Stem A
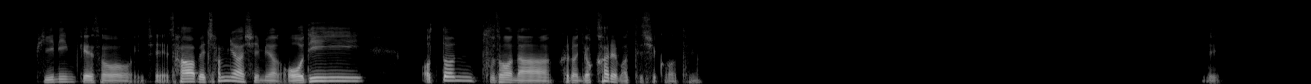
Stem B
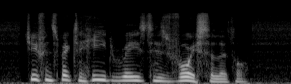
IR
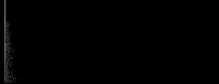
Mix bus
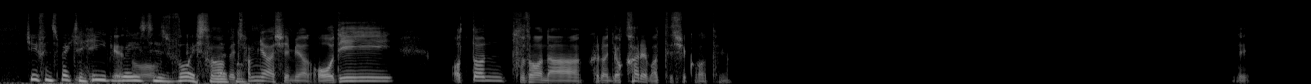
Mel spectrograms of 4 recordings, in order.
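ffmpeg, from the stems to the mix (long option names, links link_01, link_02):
-filter_complex "[0:a]tiltshelf=frequency=800:gain=-8.5,adelay=300,volume=-1dB[link_01];[1:a]alimiter=limit=-18.5dB:level=0:latency=1:release=56,volume=-5.5dB,asplit=2[link_02][link_03];[link_03]apad=whole_len=591405[link_04];[link_01][link_04]sidechaincompress=threshold=-39dB:ratio=8:attack=6.6:release=305[link_05];[link_05][link_02]amix=inputs=2:normalize=0,alimiter=limit=-22.5dB:level=0:latency=1:release=17"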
